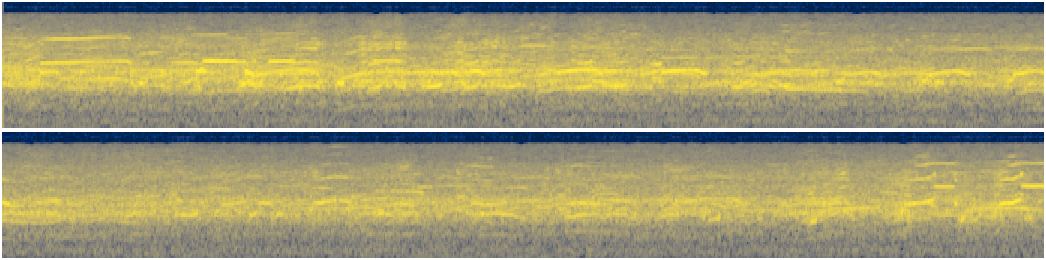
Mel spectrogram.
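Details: Seagulls massed together, making a din to scare off would-be predators, human or bird: a continuous thick chorus of many overlapping harsh, bending calls, with no gaps and no single bird standing out.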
